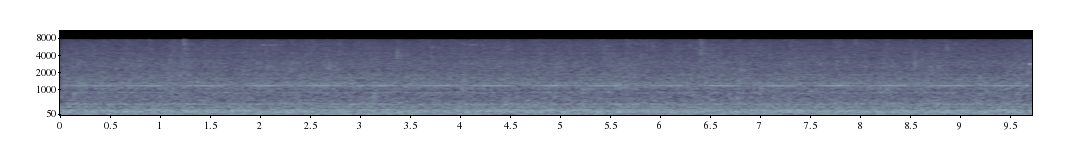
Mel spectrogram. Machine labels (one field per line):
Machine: pump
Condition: normal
